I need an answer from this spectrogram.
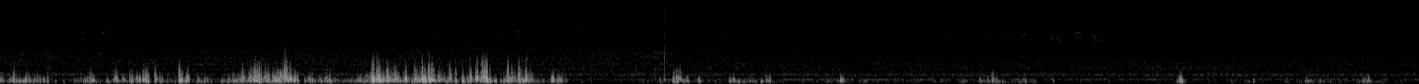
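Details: Thousands of bees swarming into a trap hive at Lisballyard, Rathcabbin, Tipperary, Ireland; loud, dense buzzing of bees passing close at first, then thinning to scattered buzzes over a soft hum, with faint bird calls behind.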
